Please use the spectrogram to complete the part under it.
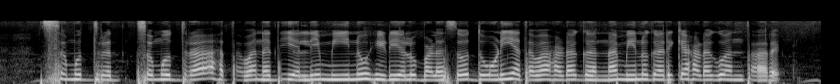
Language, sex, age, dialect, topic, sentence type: Kannada, female, 25-30, Mysore Kannada, agriculture, statement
